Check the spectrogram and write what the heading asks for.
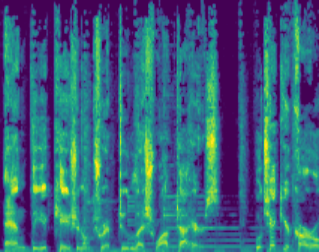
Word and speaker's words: Les Schwab: This is for a company, a local tire company called Les Schwab, and it is pronounced that way, although it looks like it should be Les Schwab, right? L-E-S? – Yeah.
